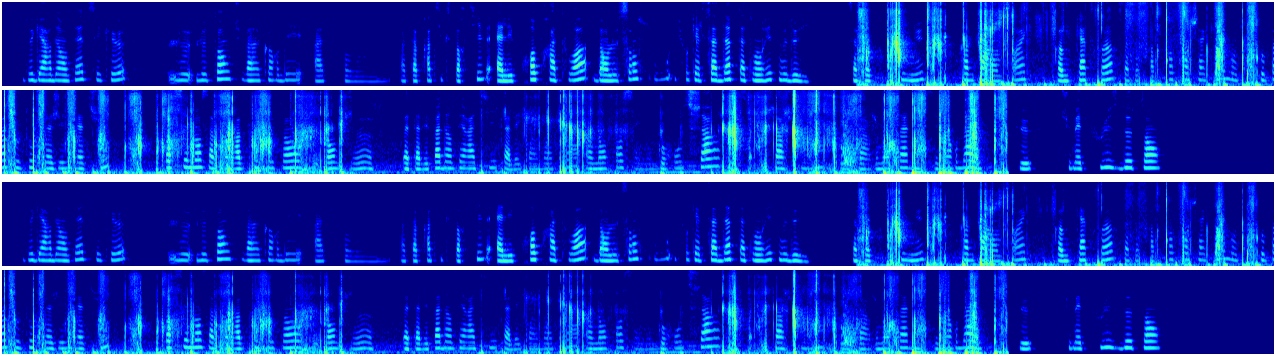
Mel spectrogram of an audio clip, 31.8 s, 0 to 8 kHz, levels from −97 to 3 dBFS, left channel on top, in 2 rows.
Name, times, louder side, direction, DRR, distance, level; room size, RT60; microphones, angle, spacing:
voice 1, 0.3-1.6 2.1-10.1 10.6-10.9 11.2-11.7 12.0-12.9 13.2-15.5 15.7-17.3 17.9-20.6 20.9-28.2 28.6-28.8 29.1-30.4, left 2 dB, 70° left, 3.0 m, -62 dB
sound 1, 10.7-28.5, left 4 dB, 35° left, 1.1 m, -49 dB
open air
head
